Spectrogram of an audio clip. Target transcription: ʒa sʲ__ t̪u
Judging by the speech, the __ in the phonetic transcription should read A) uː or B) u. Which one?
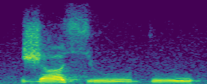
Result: A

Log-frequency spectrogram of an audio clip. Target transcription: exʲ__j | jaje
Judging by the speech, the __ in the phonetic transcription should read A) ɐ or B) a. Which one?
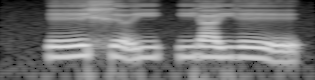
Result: A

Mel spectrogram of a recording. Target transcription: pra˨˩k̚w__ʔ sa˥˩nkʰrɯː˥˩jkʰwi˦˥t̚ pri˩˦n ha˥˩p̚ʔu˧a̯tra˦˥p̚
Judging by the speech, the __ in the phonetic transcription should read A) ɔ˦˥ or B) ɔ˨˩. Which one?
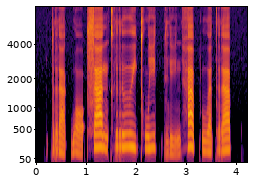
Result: B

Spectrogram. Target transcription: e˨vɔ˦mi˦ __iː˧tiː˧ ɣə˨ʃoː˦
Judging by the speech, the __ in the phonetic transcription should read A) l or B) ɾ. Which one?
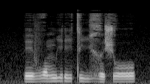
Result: B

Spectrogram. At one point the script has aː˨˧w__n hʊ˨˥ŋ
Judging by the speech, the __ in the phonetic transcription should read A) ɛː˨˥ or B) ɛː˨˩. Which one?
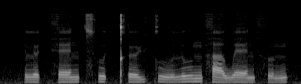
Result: A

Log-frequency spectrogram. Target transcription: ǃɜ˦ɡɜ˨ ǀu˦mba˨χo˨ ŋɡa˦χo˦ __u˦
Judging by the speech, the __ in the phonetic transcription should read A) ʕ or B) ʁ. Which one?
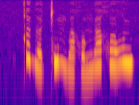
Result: B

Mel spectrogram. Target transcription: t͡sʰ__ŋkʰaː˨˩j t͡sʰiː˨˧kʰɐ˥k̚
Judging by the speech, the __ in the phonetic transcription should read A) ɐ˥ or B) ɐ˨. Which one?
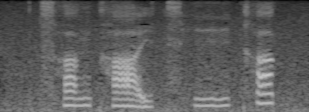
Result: B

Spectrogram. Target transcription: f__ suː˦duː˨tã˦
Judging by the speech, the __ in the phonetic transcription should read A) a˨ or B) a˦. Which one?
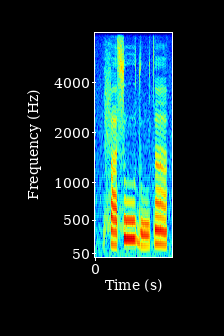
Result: A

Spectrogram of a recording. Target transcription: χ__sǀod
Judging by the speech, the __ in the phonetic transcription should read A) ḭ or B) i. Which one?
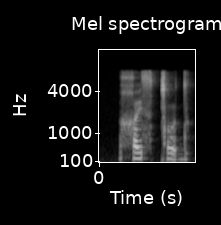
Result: B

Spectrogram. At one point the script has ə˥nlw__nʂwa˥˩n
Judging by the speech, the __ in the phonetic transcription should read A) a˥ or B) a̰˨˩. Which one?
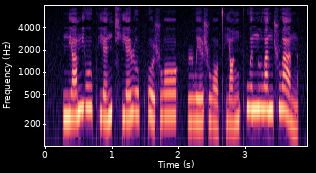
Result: A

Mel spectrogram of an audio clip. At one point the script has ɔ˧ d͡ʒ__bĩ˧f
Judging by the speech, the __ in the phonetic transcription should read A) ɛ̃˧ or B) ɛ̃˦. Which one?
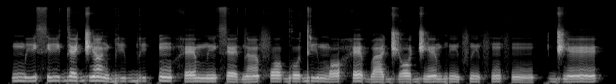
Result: B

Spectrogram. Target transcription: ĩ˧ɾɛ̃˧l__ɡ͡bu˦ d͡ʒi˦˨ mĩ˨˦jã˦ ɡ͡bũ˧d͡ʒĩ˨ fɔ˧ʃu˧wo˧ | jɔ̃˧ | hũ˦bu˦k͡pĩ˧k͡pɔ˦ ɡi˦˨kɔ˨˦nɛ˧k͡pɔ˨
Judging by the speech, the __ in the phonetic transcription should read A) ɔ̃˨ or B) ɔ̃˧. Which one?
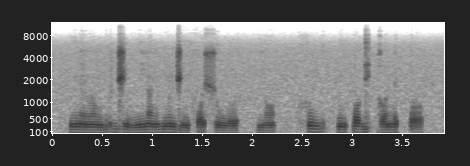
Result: B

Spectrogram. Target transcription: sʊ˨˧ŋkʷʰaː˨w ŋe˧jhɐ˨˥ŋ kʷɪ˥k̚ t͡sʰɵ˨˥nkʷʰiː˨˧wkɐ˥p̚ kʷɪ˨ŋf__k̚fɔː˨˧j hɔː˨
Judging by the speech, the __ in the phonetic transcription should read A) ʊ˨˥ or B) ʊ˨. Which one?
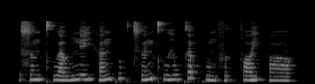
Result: B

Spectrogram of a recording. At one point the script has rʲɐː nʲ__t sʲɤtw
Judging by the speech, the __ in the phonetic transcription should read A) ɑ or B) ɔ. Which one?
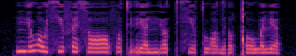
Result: B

